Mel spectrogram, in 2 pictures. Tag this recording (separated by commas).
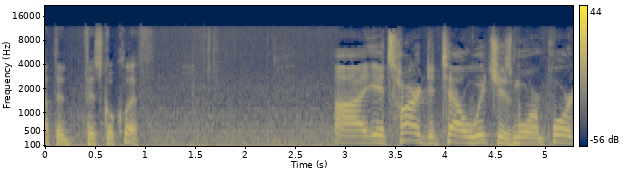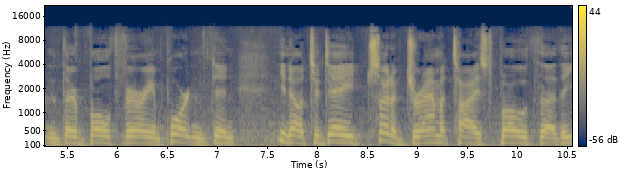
Speech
